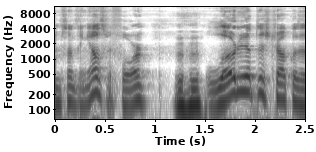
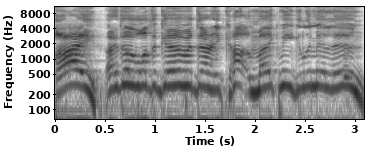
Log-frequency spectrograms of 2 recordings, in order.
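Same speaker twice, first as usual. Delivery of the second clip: put-on Irish accent in a very high voice; 11 semitones higher, 4 dB louder than usual. Acting out a man who can't stop talking in an irish accent, in an irish accent. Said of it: "cannot control talking in an Irish accent".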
